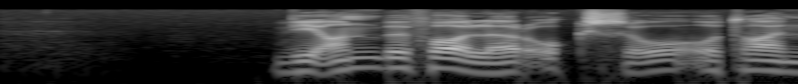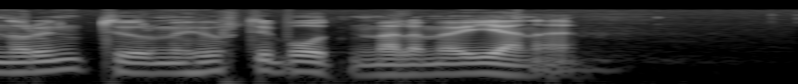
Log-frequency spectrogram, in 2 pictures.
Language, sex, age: Norwegian, male, 56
